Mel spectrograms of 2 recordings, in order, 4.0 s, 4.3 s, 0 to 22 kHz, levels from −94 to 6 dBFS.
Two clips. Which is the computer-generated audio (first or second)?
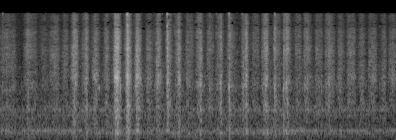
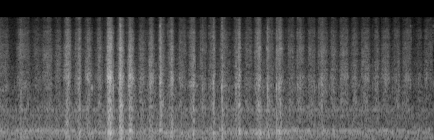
second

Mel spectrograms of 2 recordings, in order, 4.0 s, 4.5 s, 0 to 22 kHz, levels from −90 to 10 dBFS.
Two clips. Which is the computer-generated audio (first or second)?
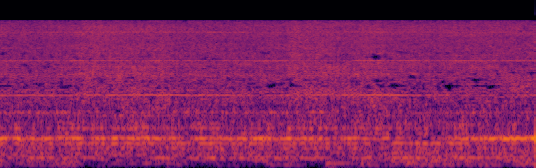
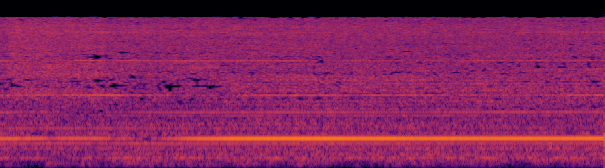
first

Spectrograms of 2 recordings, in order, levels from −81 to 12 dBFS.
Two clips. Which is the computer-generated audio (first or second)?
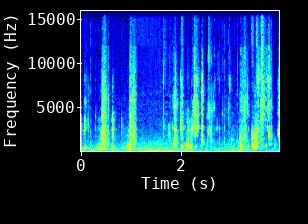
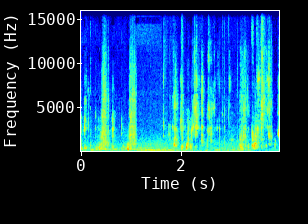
first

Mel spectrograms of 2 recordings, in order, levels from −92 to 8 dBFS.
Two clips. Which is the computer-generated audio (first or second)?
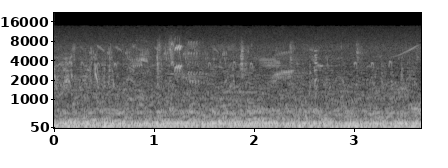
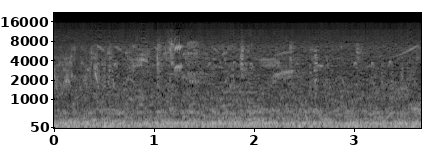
second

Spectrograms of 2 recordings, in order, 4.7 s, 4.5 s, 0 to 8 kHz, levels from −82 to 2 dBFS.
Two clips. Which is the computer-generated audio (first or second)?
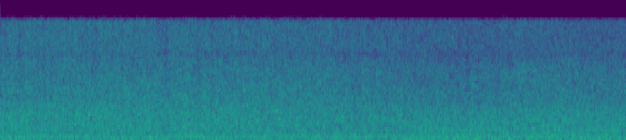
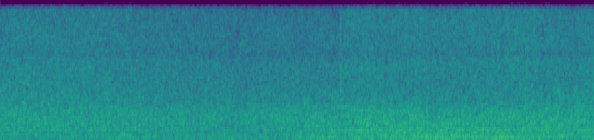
first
